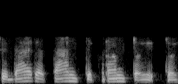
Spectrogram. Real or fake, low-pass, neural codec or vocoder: real; 3.6 kHz; none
